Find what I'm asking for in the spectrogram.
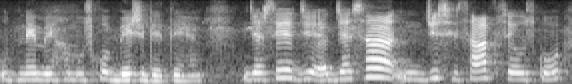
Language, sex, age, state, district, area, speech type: Urdu, female, 18-30, Bihar, Saharsa, urban, spontaneous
